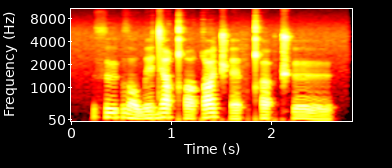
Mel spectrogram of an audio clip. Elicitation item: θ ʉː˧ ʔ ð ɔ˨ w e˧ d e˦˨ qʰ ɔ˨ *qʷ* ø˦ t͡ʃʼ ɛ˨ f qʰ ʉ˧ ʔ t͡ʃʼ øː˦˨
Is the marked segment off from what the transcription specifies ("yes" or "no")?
yes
